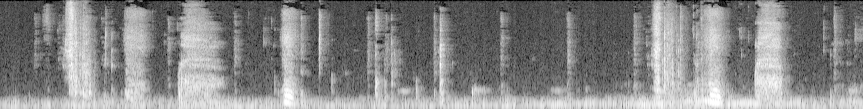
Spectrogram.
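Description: A man exhales loudly after drinking.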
